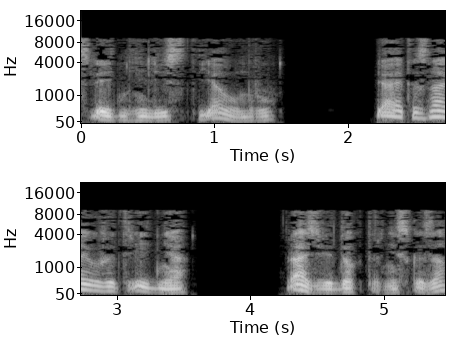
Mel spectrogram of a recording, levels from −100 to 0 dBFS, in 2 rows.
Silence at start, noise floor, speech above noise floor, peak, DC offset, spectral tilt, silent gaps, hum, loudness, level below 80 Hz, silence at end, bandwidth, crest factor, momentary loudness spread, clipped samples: 0 s; under -90 dBFS; over 66 dB; -4 dBFS; under 0.1%; -4.5 dB/octave; 1.55-2.16 s, 3.61-4.20 s; none; -24 LUFS; -52 dBFS; 0 s; 9.6 kHz; 22 dB; 7 LU; under 0.1%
